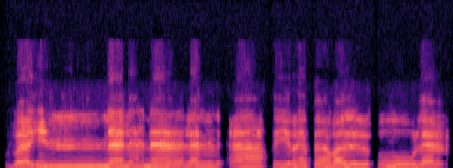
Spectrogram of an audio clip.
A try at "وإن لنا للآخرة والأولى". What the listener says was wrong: وإن வாவையும் ஏன் பிரிக்கணும்? وإن என்று சொன்னா وإن என்று சொல்லி யாக பிரித்திரும், கவனம். وإن لنا وإ وإن لنا للآخرة والأولى.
